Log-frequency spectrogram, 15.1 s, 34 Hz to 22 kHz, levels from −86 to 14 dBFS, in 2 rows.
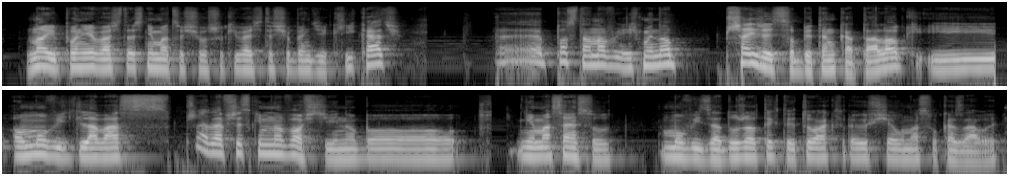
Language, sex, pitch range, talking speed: Polish, male, 120-145 Hz, 165 wpm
